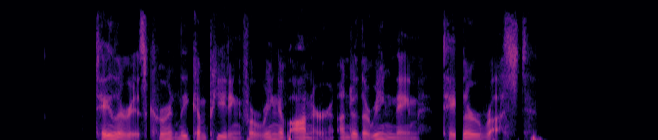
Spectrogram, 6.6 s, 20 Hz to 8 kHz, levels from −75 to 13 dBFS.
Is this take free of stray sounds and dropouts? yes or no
no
